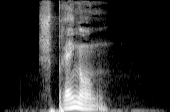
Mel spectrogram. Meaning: 1. blasting (with explosive) 2. sprinkling
- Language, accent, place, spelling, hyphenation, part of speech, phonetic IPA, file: German, Germany, Berlin, Sprengung, Spren‧gung, noun, [ˈʃpʁɛŋʊŋ], De-Sprengung.ogg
